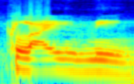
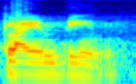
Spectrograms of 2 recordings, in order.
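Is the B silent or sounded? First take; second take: silent; sounded. First: The B is left silent. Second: The B is pronounced aloud. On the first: The speaker calls it right. "should be pronounced as" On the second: The speaker calls it wrong.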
